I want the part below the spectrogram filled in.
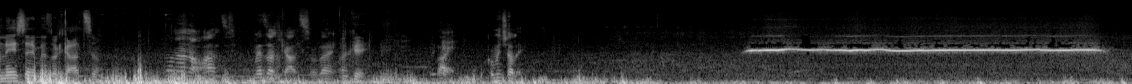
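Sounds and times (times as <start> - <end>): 
speech: 0.0 - 5.4
person whistling one long steady note: 7.4 - 11.1.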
